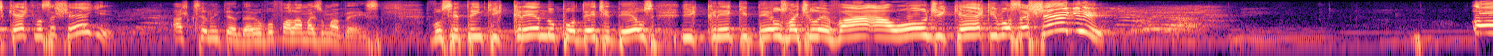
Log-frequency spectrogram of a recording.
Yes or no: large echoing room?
yes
